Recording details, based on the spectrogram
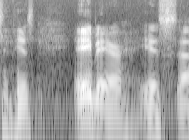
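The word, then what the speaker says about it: Hebert: finish up with Jeff a beer now you gotta have to have had to correct people with the pronunciations in his a bear is silent H and an accent on the e it's a good local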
